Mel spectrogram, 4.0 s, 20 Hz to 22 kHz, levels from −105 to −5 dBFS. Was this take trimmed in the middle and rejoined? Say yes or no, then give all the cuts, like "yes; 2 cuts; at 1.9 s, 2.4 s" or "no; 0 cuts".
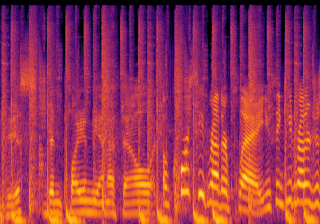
yes; 1 cut; at 2.2 s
